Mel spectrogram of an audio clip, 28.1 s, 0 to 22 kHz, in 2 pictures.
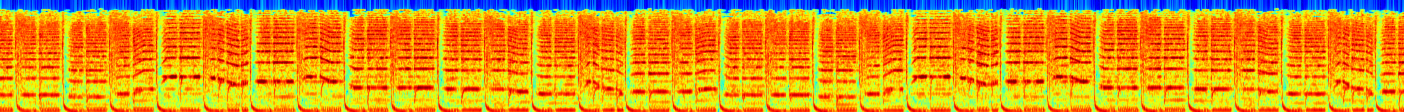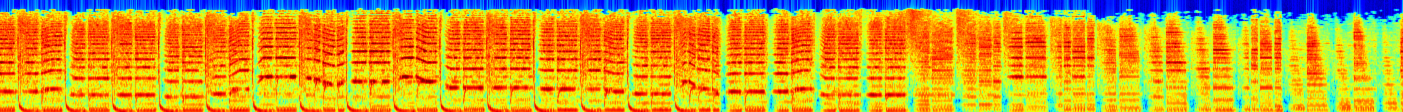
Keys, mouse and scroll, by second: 6.3 click, 10.4 click, 11.6 click, 12.6 click, 13.2 s, 17.1 click, 19.5 click, 20.8 click, 23.9 click, 26.5 click.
